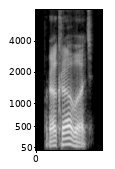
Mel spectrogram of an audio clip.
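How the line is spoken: Snort. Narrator (Russian): хмыкнул он

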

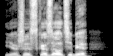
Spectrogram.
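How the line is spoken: Strained, forced out. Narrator (Russian): выдавил он

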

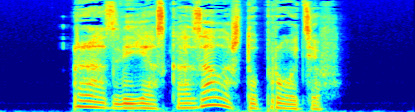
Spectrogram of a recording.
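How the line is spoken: Sighing. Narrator (Russian): Я вздохнула

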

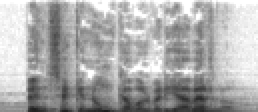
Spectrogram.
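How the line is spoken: Exclaimed. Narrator (Spanish): exclamó

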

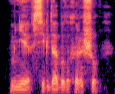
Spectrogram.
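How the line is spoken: Low velvety female voice. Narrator (Russian): говорила невидимая женщина, обладавшая низким грудным голосом приятного бархатного тембра

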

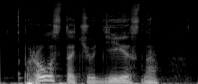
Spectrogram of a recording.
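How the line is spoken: Breathed out, bear cub. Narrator (Russian): выдохнул медвежонок

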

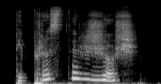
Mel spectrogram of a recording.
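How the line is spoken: Private whisper. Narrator (Russian): прошептала Анна, повернувшись так, чтобы никто, кроме их уголка, ее замечания не услышал

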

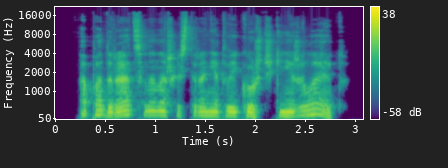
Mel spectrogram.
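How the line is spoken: Plain. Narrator (Russian): спросила Ольга

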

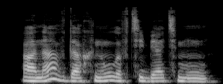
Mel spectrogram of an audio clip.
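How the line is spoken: Weary father. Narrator (Russian): устало произнес отец

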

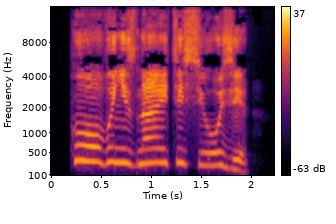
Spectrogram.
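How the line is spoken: Tense laughing reply. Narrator (Russian): ответила девушка и как-то напряженно засмеялась

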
